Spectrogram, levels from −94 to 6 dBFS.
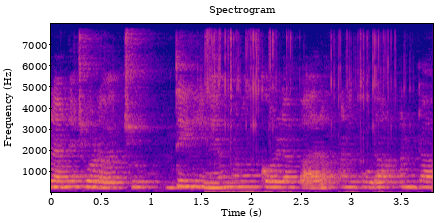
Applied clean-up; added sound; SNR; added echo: none; Rattle / Rattle (instrument); 17 dB; reverberation time 0.7 s.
